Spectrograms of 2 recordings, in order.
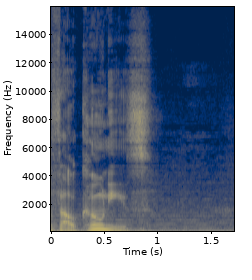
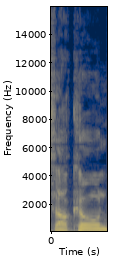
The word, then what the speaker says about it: Falcone: Catwoman is related to the Falcones. I know it's Falcone, but the games pronounce it Falcone, so that's what I'm sticking with.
